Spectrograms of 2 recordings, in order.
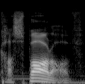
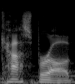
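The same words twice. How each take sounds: First: The name is said with Russian-like sounds. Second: The name is said with English sounds. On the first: This is closer to the native pronunciation. The speaker calls it right. "but it's Kasparov. And even if my accent is terrible, it's still closer to the correct pronunciation" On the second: This is the common way people say it. The speaker calls it wrong. "everyone calls him Gary Kasparov"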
